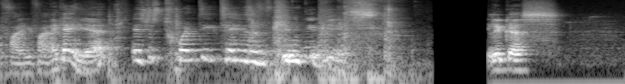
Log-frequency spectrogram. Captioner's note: laughs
